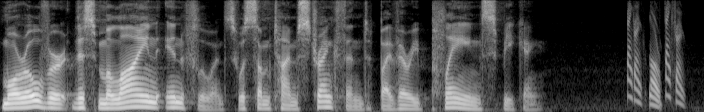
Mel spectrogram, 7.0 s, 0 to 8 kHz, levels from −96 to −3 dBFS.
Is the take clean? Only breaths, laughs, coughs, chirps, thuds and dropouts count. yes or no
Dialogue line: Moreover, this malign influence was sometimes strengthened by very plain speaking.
no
